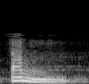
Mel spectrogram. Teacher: لها نصفان، نصف يخرج من الشفتين ونصف يخرج من الأنف. لو طبقنا ذلك الآن، نسمع حرف الميم، إذا أردت أن تعرف مخرج أي حرف فأدخل عليه الهمزة وسكنه أو شدده، تقول أم حرف الميم أم.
